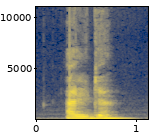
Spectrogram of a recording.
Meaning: plural of algue
- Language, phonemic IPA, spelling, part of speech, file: French, /alɡ/, algues, noun, LL-Q150 (fra)-algues.wav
